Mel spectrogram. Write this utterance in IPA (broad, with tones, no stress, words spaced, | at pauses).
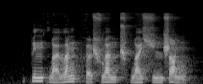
pi˥nkwä̰˨˩lɑ˥ŋpʰɤ̰˨˩ ʂwa˥nʈ͡ʂʰwä˧˥ ɕy˧˥nʂɑ˥˩ŋ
